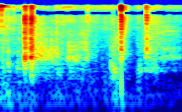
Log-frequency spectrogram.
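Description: Fabric drum stick bag and its shoulder strap being handled and turned over: rustling cloth with a few sharp clicks and knocks from the metal snap-hook clips and the bag on the wooden floor, the loudest about a third of a second in and again around a second and a half.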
